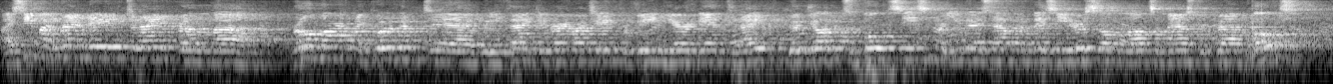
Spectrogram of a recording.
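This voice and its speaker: Delivered at a very fast pace with hardly any pauses, the monotone, flat intonation comes through noticeable background noise and strong room echo. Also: man, high pitch for a man. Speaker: charity auctioneer. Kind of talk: live charity auction patter, rapid-fire bidding calls. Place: hall.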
